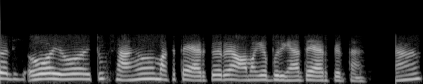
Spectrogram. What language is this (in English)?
Konkani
